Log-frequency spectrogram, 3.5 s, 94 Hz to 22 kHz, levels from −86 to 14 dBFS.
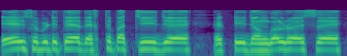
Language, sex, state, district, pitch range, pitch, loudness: Bengali, male, Assam, Hailakandi, 175-190 Hz, 185 Hz, -13 LUFS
